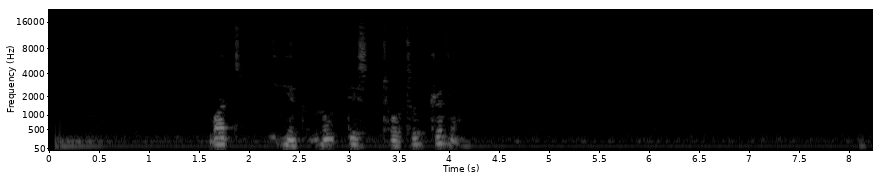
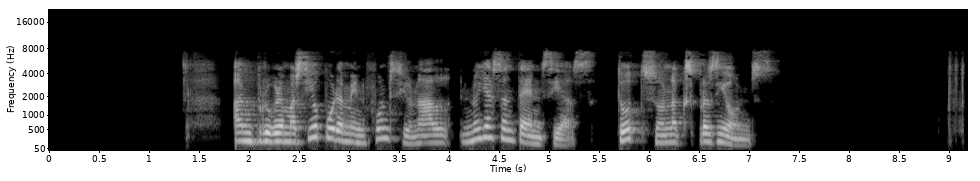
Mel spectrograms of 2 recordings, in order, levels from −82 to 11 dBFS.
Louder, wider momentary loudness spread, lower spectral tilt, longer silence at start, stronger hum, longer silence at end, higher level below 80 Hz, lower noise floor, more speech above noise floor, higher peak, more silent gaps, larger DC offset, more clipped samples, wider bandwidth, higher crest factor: second, -47 LUFS vs -17 LUFS; first, 20 LU vs 11 LU; first, -6.5 dB/octave vs -4 dB/octave; second, 0.05 s vs 1.35 s; first, 50 Hz at -70 dBFS vs none; about the same, 0.05 s vs 0 s; second, -80 dBFS vs -62 dBFS; second, -75 dBFS vs under -90 dBFS; second, 28 dB vs over 74 dB; second, -28 dBFS vs 0 dBFS; second, none vs 1.74-1.85 s, 4.07-4.11 s, 5.50-5.69 s, 7.32-8.95 s; neither; neither; first, 16 kHz vs 8 kHz; first, 24 dB vs 18 dB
